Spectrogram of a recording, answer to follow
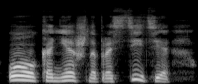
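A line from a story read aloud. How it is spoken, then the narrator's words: Weary reply. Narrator (Russian): устало откликнулся Блэксорн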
